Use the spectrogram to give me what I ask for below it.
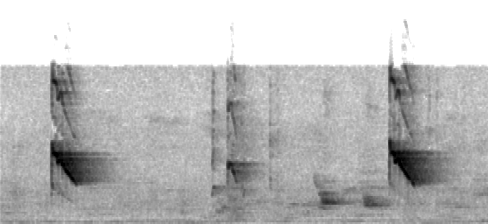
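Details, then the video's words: White-eye hen in heat calling for a male: two bright descending whistles frame a softer, lower double chirp in the middle. "Burung | Pleci | betina | Birahi Memanggil jantan"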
